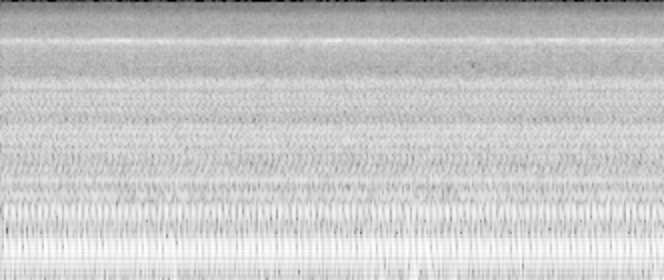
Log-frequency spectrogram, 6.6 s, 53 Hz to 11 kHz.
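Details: Big Cam Cummins diesel running on a dyno at around 25% load: steady roar with a thin, high whistle as the turbo fails due to oil contamination.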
